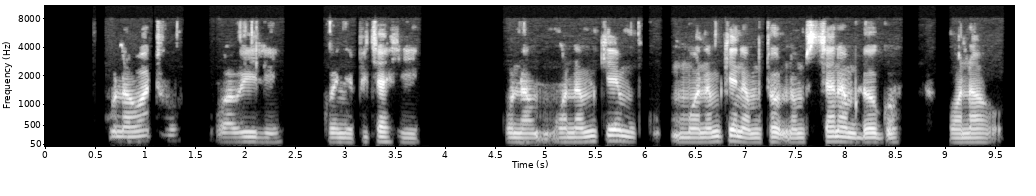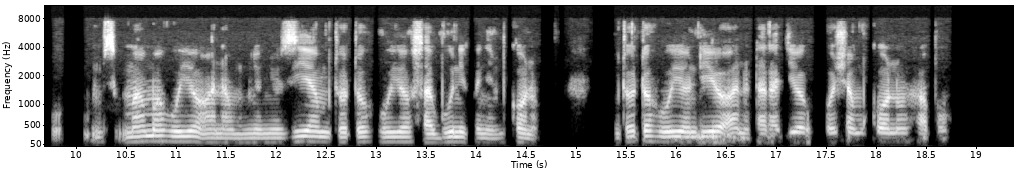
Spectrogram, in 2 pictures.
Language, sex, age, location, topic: Swahili, male, 36-49, Wajir, health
